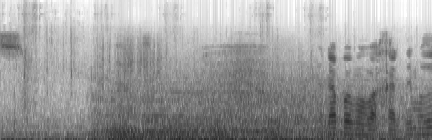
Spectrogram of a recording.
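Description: A soft rushing whoosh swells and fades.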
